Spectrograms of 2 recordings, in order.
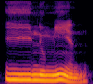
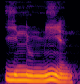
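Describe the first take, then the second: First: The opening is said as a single vowel. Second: The opening is said as a single vowel.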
